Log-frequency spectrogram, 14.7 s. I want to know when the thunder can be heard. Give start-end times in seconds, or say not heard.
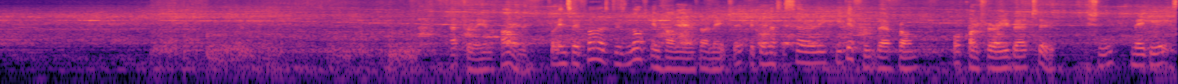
1.9-5.3.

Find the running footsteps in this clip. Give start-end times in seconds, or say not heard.
not heard.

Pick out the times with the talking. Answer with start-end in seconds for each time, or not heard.
5.7-14.6.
